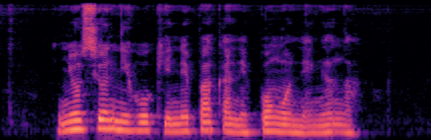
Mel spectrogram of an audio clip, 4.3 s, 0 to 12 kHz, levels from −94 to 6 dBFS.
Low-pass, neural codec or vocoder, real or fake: 10.8 kHz; vocoder, 44.1 kHz, 128 mel bands, Pupu-Vocoder; fake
